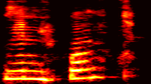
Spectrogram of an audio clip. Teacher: izhar adalah membaca nun mati atau tanwin dengan jelas tanpa dengung dan tidak melebur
